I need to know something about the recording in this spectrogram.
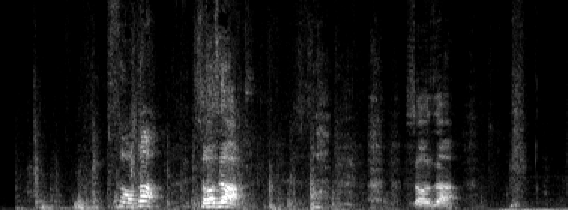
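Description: A man calls out with urgency.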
